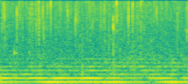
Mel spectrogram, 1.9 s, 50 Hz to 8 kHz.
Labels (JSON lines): {"label": "biophony, midshipman", "recorder": "SoundTrap 500"}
